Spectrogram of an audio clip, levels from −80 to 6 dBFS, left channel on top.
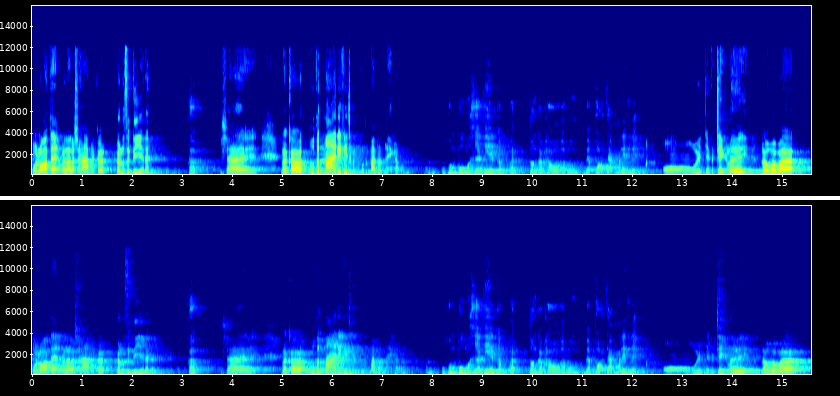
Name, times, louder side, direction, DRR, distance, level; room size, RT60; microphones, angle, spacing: voice 1, 0.0-2.4 3.8-7.4 12.6-14.3 14.6-15.2, left 7 dB, 80° left, 12 dB, 0.4 m, -33 dB
sound 1, 6.8-7.0 7.3-7.5 7.9-8.1 8.4-8.5 8.9-9.1 9.5-9.7 10.1-10.2 10.6-10.8 11.2-11.4 11.8-12.0, right 1 dB, 55° right, 0.8 m, -53 dB
voice 2, 8.2-9.7 10.0-12.2, right 1 dB, 15° right, 0 dB, 0.4 m, -43 dB
9.5 x 7.1 x 5.6 m, 2.4 s
head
